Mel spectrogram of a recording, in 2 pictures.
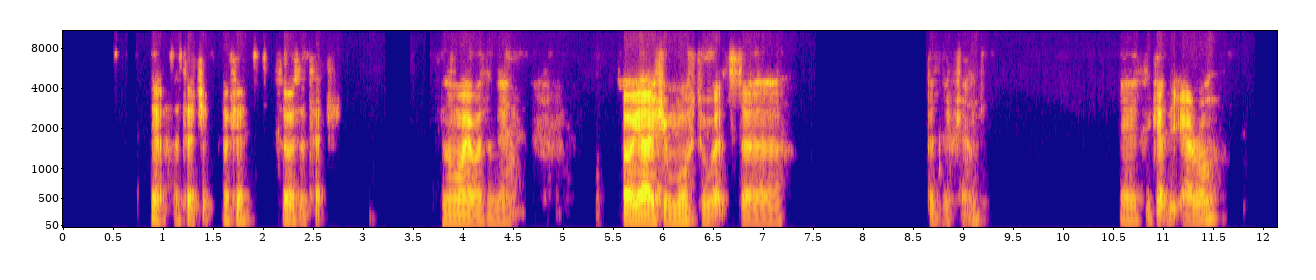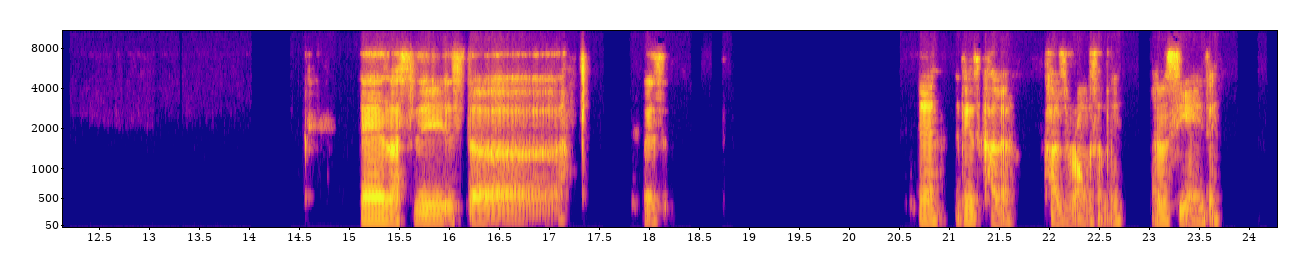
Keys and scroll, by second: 3.6 ctrl+s, 8.6 ctrl+s.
